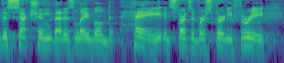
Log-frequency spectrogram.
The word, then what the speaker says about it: He: Now, it's the Hebrew letter is just spelled H-E. So in English, we would look at that and say it's He, but it's pronounced Hey.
